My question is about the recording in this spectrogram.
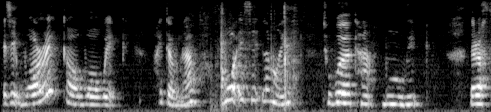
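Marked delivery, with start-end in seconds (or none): none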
